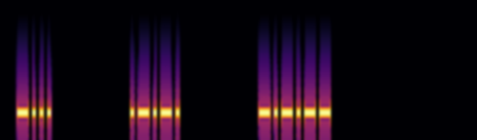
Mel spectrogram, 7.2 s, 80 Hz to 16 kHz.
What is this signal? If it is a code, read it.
Morse code, heard as a keyed tone, about 21 wpm, 800 Hz. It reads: B <AR> !
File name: Basic Sets / Basic Letter Groups Collective7 / VB46@20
